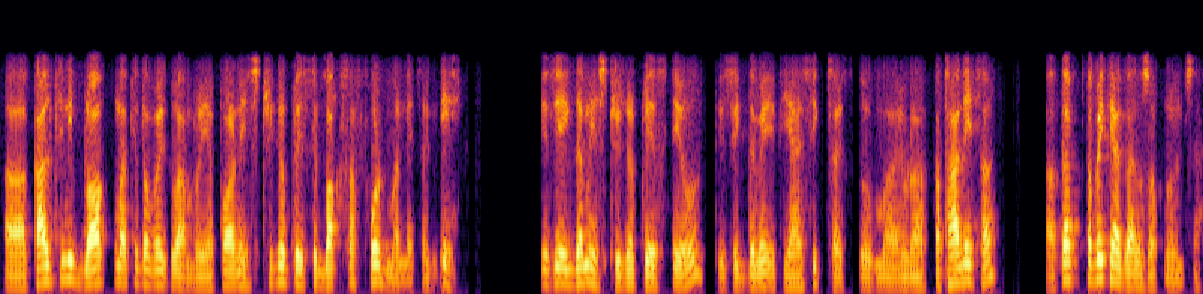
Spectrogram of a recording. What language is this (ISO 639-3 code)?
nep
